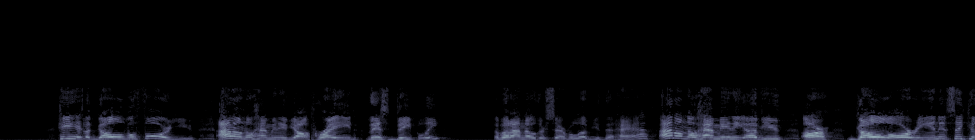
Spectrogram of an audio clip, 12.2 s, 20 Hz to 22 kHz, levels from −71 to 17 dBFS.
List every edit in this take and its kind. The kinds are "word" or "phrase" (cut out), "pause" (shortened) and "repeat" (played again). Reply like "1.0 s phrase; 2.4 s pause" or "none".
1.0 s word; 3.9 s word; 4.5 s pause; 6.0 s pause; 8.2 s pause

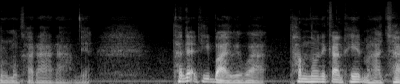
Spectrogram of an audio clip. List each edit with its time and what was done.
2.8 s pause

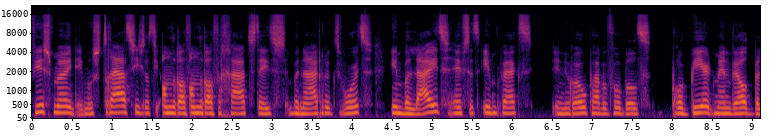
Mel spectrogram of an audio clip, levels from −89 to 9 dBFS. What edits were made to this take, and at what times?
1.4 s word; 2.0 s repeat

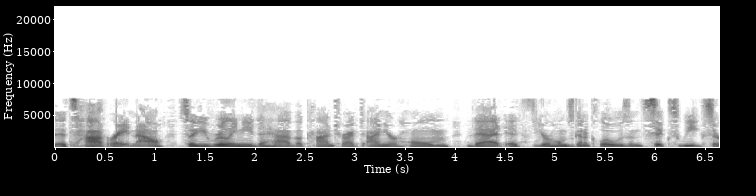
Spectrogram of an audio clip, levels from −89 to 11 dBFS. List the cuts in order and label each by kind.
1.2 s pause; 4.0 s pause

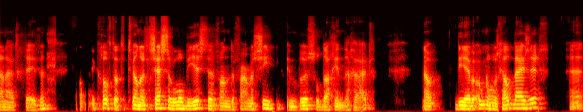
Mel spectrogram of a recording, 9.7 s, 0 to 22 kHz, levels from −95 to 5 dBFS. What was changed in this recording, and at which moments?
4.8 s word; 8.3 s word

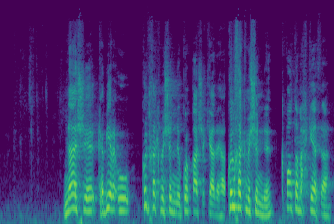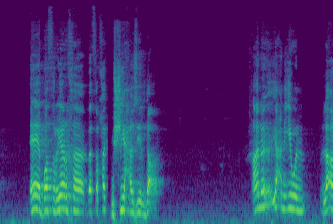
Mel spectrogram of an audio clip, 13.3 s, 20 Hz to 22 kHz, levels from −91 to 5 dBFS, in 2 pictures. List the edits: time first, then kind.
4.5 s word; 5.5 s pause; 8.8 s phrase

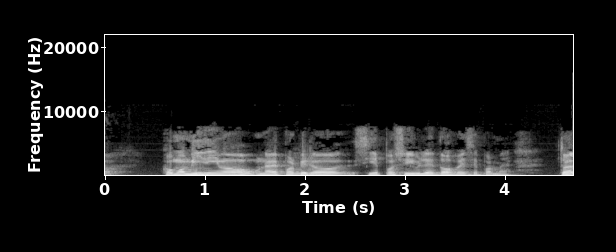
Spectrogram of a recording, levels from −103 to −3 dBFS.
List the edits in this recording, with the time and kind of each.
1.9 s word

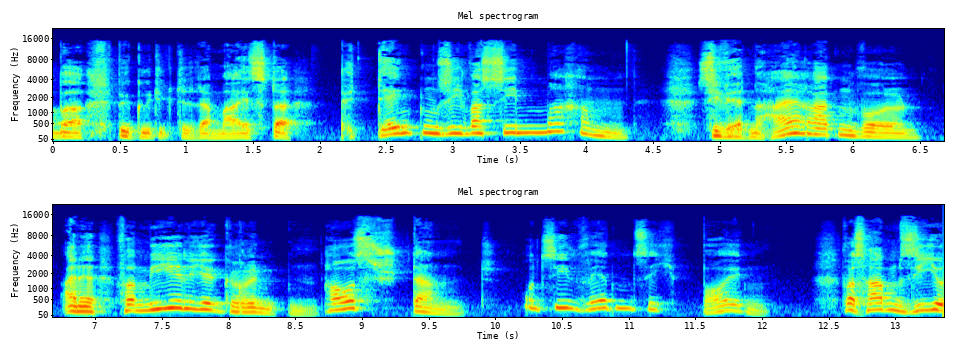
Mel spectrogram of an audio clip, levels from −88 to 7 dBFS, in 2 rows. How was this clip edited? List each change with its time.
8.7 s word

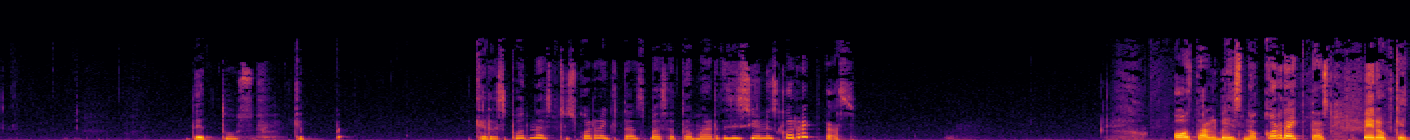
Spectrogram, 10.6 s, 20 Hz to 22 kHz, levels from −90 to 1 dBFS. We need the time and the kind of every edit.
4.4 s word

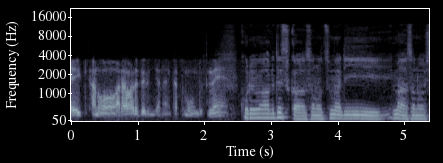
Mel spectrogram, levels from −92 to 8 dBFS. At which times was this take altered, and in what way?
2.5 s pause

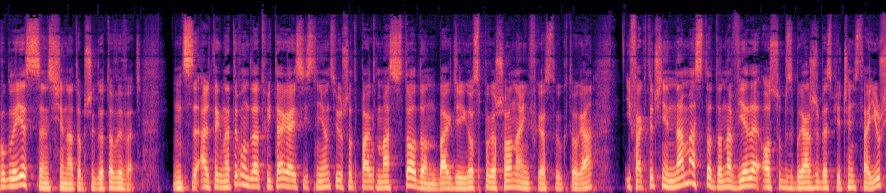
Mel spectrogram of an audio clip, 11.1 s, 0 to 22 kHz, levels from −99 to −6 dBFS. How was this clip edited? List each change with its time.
4.7 s word

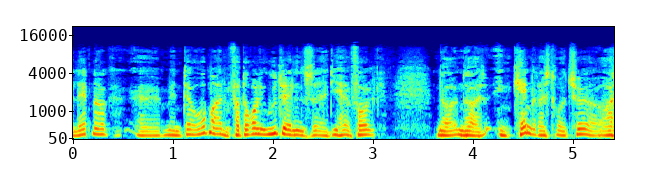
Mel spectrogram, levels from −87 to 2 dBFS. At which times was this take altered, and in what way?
none

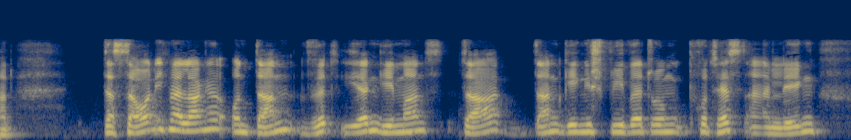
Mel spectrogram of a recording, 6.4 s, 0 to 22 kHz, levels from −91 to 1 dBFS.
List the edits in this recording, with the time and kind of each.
3.4 s word

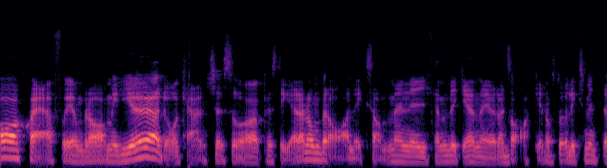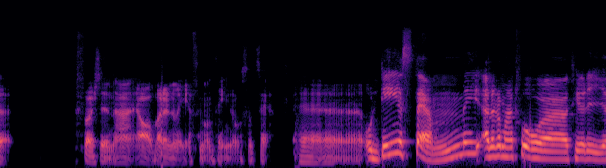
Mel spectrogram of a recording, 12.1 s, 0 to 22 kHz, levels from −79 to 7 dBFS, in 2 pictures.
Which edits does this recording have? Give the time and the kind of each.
4.3 s phrase; 5.1 s word; 6.8 s word; 8.9 s pause

